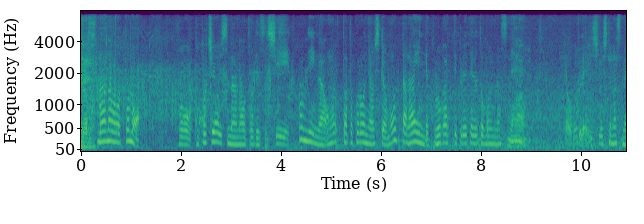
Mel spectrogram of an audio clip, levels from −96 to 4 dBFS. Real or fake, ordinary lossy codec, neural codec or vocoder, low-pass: fake; MP3, 64 kbps; codec, 16 kHz in and 24 kHz out, 1.1 kbps, FireRedTTS-2 codec; 7.2 kHz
